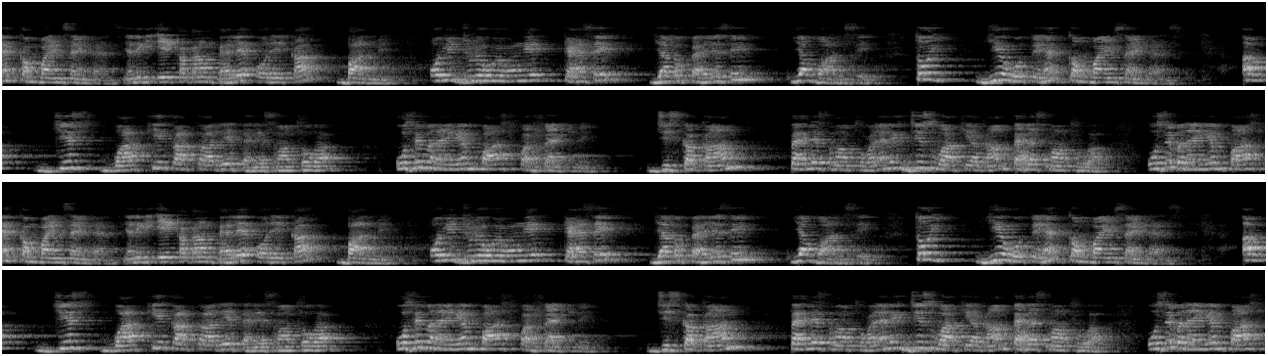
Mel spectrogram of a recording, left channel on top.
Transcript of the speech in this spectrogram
कंबाइंड सेंटेंस, यानी कि एक का काम पहले और एक का बाद में, और ये जुड़े हुए होंगे कैसे? या तो पहले से या बाद से। तो ये होते हैं कंबाइंड सेंटेंस। अब जिस वाक्य का कार्य पहले समाप्त होगा उसे बनाएंगे हम पास्ट परफेक्ट में। जिसका काम पहले समाप्त होगा, यानी जिस वाक्य का काम पहले समाप्त होगा उसे बनाएंगे हम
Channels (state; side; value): normal; both; correlation 0.85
